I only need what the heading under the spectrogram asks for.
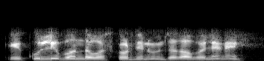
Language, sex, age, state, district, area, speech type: Nepali, male, 30-45, West Bengal, Darjeeling, rural, conversation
